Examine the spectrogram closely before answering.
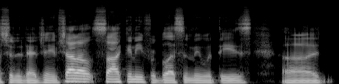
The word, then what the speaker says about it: Saucony: So at one point they put the phonetic spelling on the box and was like, this is how you say it, Saucony.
